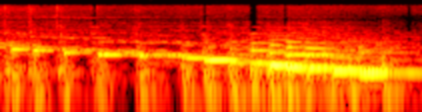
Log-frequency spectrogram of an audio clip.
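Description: Keyboard music: a quick run of notes stepping steadily down in pitch over about two seconds, over low repeated notes.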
